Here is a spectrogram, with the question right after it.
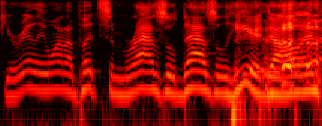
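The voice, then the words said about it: Jackie Gleason-style old-school comedian voice. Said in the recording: “doing an impression of my mom, who's doing an impression of Jackie Gleason on The Honeymooners ... old school, like the Catskills comedians from the 60s”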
